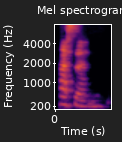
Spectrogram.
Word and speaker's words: Hasson: my guest is and how do you pronounce her last name because i don't want to say it incorrectly hassan hassan hassan and she is joining us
